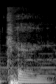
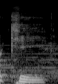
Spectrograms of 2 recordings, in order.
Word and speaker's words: Cay: out is Half Moon Cay or key however you would like to pronounce it but this is an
